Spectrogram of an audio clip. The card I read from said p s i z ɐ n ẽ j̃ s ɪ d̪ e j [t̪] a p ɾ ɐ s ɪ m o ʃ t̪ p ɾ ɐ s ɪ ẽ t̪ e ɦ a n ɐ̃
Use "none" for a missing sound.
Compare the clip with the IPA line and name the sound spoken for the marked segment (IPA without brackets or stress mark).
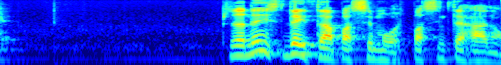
t̪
